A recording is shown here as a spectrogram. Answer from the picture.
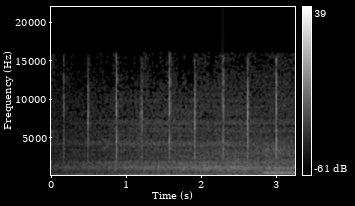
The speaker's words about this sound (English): His car is here.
